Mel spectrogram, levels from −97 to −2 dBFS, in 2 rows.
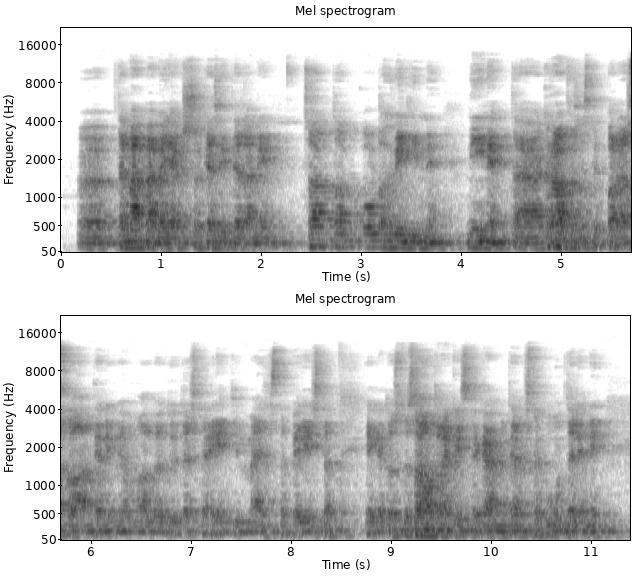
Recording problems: off-mic speech; far
room echo; noticeable; dies away in 0.6 s

